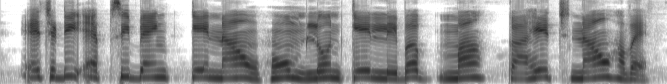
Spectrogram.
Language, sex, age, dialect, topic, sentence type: Chhattisgarhi, female, 36-40, Western/Budati/Khatahi, banking, statement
